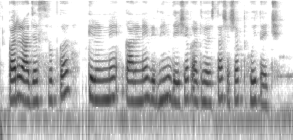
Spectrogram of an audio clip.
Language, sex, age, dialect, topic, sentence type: Maithili, female, 56-60, Southern/Standard, banking, statement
